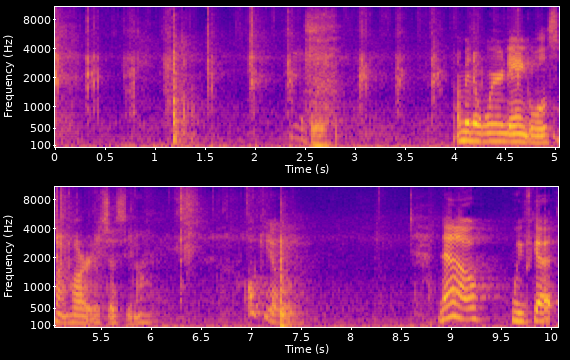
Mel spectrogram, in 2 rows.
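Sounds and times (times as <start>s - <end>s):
breathy puff: 2.4s - 3.0s.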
